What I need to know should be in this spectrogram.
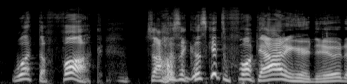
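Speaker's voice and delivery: loud, high, thrilled disbelief; excited yelling. Retold or imitated. Telling how he yelled after winning four hundred at the slots. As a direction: shout it like you just hit the jackpot. Jackpot win at slot machine.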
